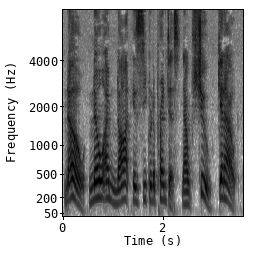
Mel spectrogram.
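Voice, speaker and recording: Guy doing an earnest teen boy student in a story, animated n exasperated, higher voice. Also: unhurried, gravelly, heavily acted. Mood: upbeat, flustered.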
